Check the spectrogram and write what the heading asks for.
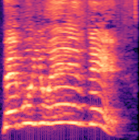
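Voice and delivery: high, loud barked order; annoyed shout. Acted. Another player shouts at him to move, loud and high. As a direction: snap at him to move his hands.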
